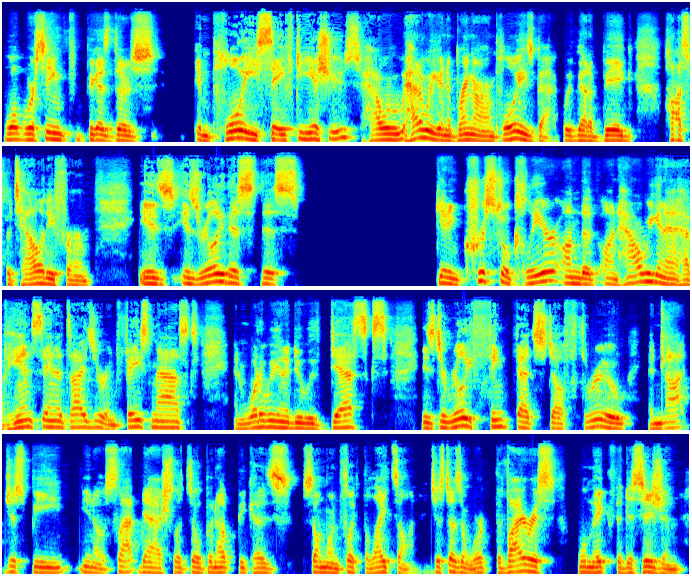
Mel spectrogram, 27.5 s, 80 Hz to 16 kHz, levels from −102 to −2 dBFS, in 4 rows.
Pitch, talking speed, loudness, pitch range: 145 Hz, 190 wpm, -18 LUFS, 130-160 Hz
